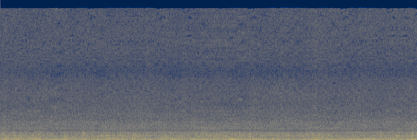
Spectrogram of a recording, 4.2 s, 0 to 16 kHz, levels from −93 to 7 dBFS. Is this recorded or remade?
remade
